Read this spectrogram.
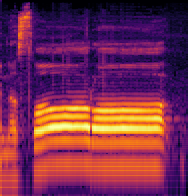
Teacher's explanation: موٹا پڑھیں گے اس کو اور سیٹی کی آواز نکلے گی صاد کی، اور را بھی موٹا کر کے پڑھیں گے.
